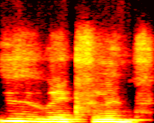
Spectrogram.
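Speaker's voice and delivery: cartoon rich-boss character voice. Showing the line the other speaker should have done: Mister Burns voice. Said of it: "waiting for you to go".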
